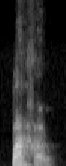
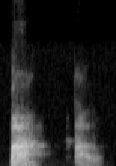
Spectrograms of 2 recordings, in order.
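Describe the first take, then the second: First: Said in the usual way. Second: "pájaro" split slowly as PÁ... jaro, PÁ high; stress on first syllable. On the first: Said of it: "Dice así". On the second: Shown as a demonstration. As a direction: draw out and raise the PÁ in "pájaro", pause, then "jaro". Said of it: "Fijaros en cuál está".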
